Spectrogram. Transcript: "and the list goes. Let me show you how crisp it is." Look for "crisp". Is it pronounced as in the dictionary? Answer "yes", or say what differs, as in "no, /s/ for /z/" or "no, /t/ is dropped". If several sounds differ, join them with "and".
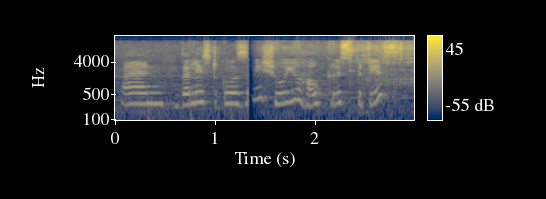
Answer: yes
